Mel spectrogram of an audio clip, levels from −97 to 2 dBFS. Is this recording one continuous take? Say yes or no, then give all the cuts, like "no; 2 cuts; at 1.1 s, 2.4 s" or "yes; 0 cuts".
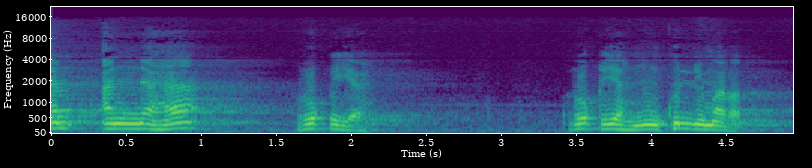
yes; 0 cuts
